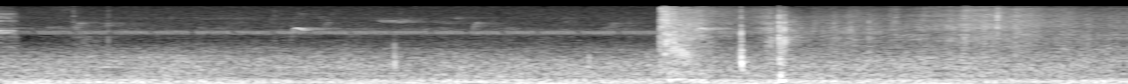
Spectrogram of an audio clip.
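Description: Compound bow shot about two and a half seconds in: a sudden burst of string and limb noise at the release, then about half a second later a sharp crack as the arrow strikes the deer.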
